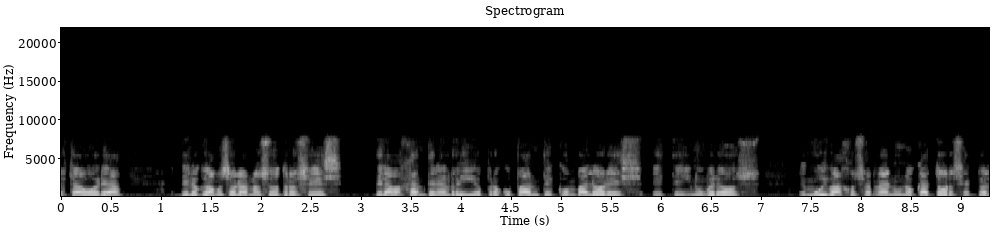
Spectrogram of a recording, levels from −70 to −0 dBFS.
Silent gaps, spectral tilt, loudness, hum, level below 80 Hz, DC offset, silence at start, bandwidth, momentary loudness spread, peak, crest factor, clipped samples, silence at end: none; -5 dB/octave; -23 LUFS; none; -54 dBFS; under 0.1%; 0 s; 8.2 kHz; 10 LU; -8 dBFS; 14 dB; under 0.1%; 0 s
